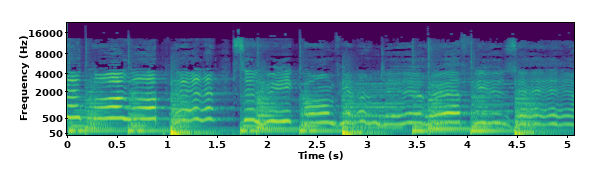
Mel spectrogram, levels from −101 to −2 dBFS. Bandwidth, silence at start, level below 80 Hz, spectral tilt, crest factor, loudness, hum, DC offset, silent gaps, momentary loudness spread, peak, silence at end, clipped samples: 14 kHz; 0 s; -26 dBFS; -6 dB/octave; 18 dB; -19 LUFS; none; 0.1%; none; 8 LU; -2 dBFS; 0 s; under 0.1%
